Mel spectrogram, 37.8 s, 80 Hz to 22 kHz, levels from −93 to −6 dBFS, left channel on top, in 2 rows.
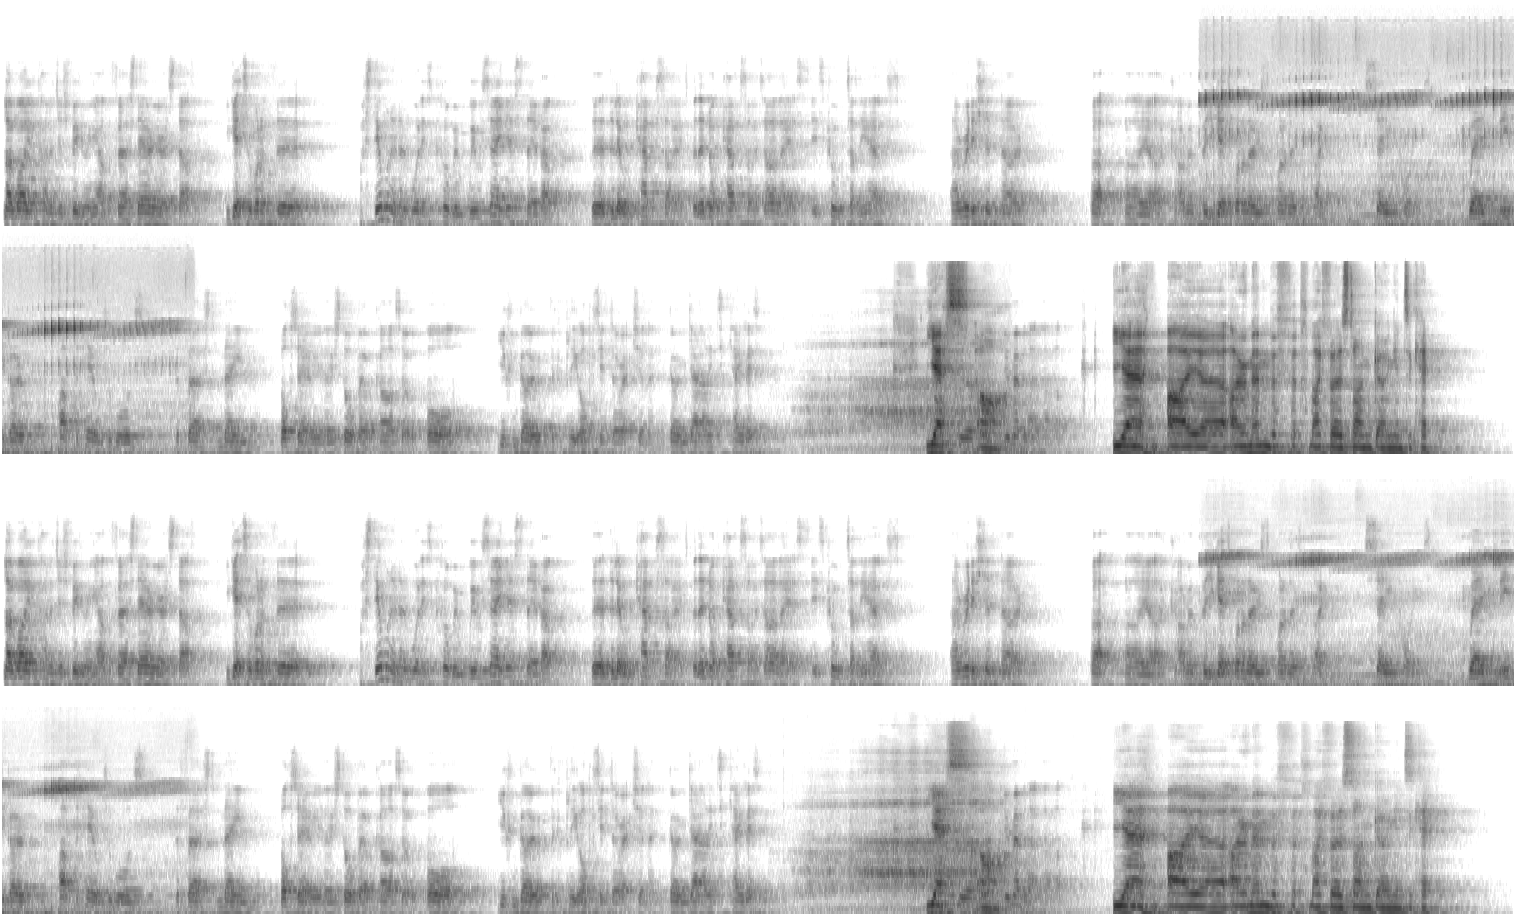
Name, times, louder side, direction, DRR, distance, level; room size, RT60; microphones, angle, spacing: voice 1, 0.0-2.4 2.8-3.7 4.5-6.9 7.4-11.0 11.8-12.7 13.6-16.6 17.0-17.8 18.3-19.2 19.6-20.7 21.0-22.0 22.4-24.6 25.1-28.4 30.8-32.1, right 1 dB, 10° right, 1 dB, 3.6 m, -43 dB
sound 1, 15.0-21.3, left 6 dB, 65° left, 2.7 m, -39 dB
Breathing, 28.7-31.6 32.4-32.5 32.8-32.9 33.4-33.5, right 5 dB, 45° right, 2.4 m, -46 dB
voice 2, 30.0-31.5 32.8-36.7, left 3 dB, 80° left, 7 dB, 1.9 m, -30 dB
27.5 x 21.5 x 9.0 m, 1.4 s
head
